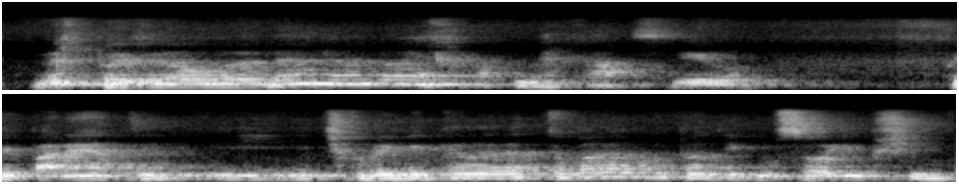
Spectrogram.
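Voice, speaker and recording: Talking at a very fast pace with very wide pitch swings, a man is heard through audible room echo and noticeable background noise. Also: medium pitch for a man. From Portugal, Lisbon area. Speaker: climber and guidebook author. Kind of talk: casual chat.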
